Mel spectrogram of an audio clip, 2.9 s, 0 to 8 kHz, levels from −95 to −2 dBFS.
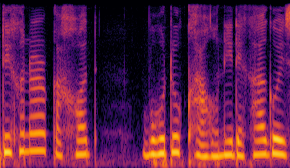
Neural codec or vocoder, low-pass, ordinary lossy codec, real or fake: none; 7.2 kHz; none; real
